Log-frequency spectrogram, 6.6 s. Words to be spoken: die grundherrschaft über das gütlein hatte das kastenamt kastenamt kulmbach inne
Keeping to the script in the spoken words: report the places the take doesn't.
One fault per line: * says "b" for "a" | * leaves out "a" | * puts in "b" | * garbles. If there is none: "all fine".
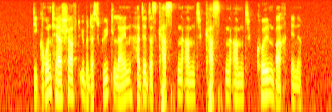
all fine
